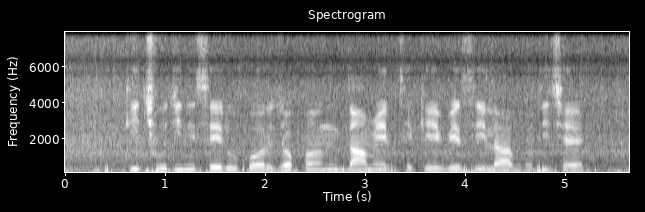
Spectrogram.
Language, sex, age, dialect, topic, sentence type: Bengali, male, 46-50, Western, banking, statement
